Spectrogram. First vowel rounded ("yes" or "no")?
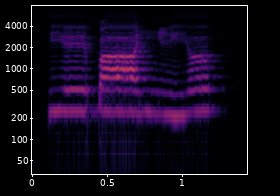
no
